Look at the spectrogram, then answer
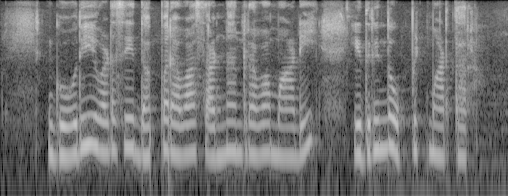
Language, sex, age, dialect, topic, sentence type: Kannada, female, 46-50, Northeastern, agriculture, statement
